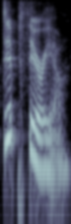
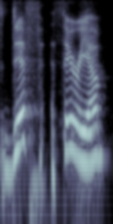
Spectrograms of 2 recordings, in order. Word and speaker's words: diphtheria: It's not diphtheria. It's D-I-P-H, because there's that PH sound is a F sound. So it's diphtheria, malaria, and the aftermath of a miscarriage, blood poisoning, and its related effects.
